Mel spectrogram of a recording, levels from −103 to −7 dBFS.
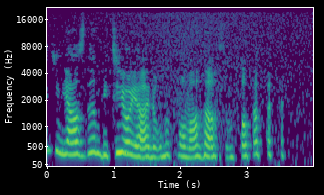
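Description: Overdone noise removal runs through the whole recording. The noise reduction was set too aggressively, so frequency bands sitting near the noise estimate are pushed down or removed, taking quieter speech detail with them. The background drops and breaks up into twinkling specks.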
